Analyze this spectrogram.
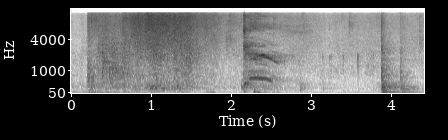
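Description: A bucket of dirty mop water poured onto a person below, a heavy splashing rush lasting about two seconds. It is followed by a short startled cry, and a thump near the end.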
